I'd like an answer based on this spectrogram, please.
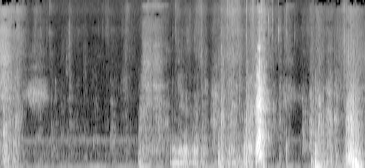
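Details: Siberian Husky named Miko playing rough with one of his brothers indoors; quiet stretches broken by low rumbling growls and a sharper harsh vocal burst near the end.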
